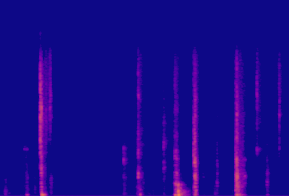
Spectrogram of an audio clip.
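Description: Computer keyboard keystrokes: about ten faint, irregular clicks as a short command is typed and entered.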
